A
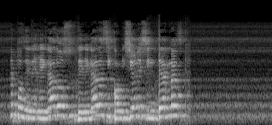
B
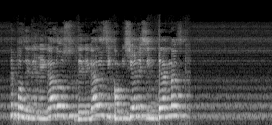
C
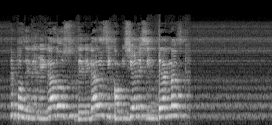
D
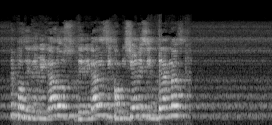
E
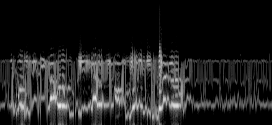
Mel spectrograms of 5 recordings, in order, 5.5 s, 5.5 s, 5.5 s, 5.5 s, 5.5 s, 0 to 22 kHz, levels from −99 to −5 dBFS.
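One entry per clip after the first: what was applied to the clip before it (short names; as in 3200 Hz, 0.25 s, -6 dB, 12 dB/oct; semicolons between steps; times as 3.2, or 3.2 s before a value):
comb 3.4 ms, depth 82%
tilt shelf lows -8.5 dB, about 670 Hz
chorus voices 6, 0.7 Hz, delay 27 ms, depth 4.7 ms
sine-wave speech; Doppler distortion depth 0.14 ms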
